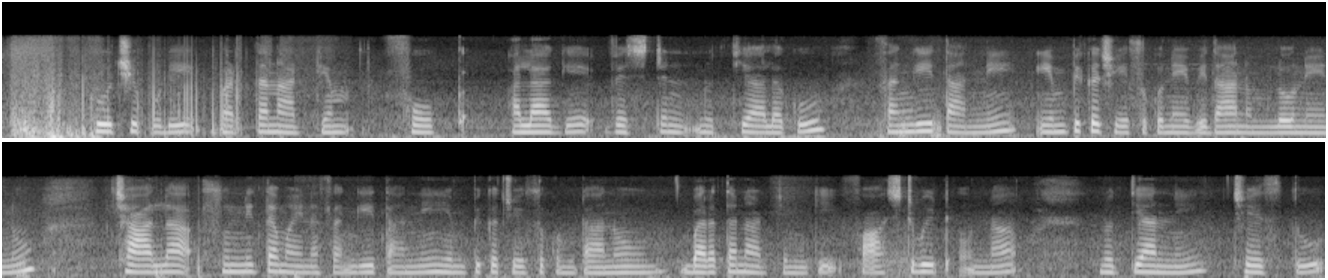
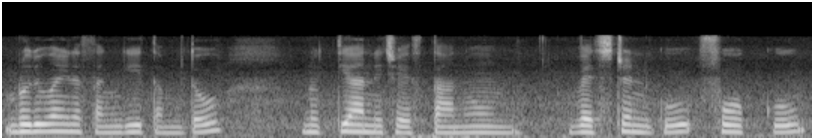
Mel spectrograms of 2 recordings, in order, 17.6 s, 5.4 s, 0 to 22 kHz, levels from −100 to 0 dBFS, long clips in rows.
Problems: background sounds at intervals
